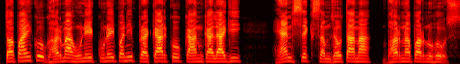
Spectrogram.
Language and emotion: Nepali, neutral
